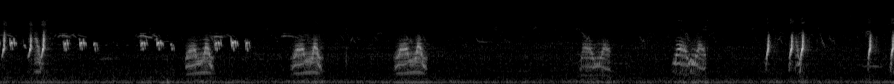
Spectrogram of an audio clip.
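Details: Night-time common quail calls: quick triple whistles at the start, then a run of rough, buzzy bursts about once a second, ending with sharp clipped notes.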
